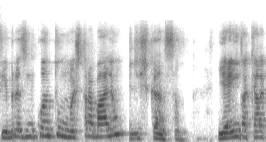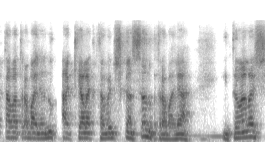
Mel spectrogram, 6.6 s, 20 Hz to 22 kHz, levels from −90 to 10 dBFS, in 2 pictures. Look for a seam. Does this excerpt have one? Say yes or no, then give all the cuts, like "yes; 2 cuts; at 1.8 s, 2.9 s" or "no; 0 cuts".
yes; 4 cuts; at 1.6 s, 3.0 s, 4.0 s, 5.2 s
